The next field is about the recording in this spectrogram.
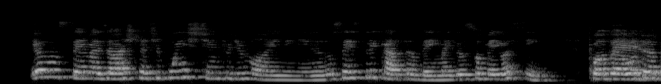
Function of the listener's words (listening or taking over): listening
